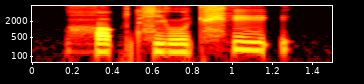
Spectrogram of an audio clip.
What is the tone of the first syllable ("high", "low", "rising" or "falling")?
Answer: low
